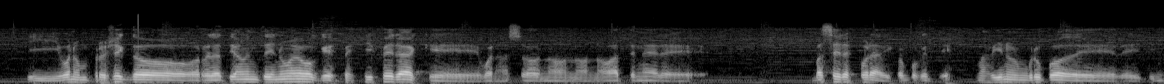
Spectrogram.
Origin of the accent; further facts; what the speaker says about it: Lima, Buenos Aires Province, Argentina; es un pueblo que se llama Lima, medio camino entre Zárate y Varadero, son 100 kilómetros más o menos ahí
